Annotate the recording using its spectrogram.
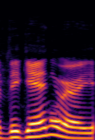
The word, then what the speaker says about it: Veganuary: Veganuary? – The Veganuary, yeah, that's great.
